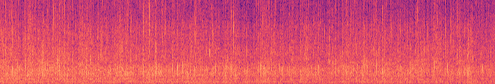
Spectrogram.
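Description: A theater audience applauds steadily at a comedy show, a dense even wash of many hands clapping that holds at constant loudness throughout, with no voices over it.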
